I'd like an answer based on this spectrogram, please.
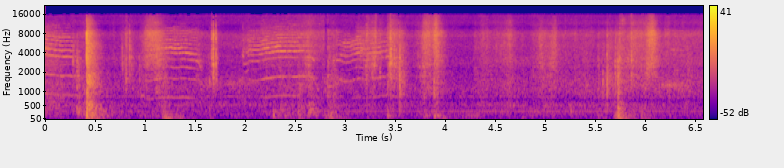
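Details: A white rescued kitten named Chicchi pleads sweetly for food when a person is in the kitchen. Several thin, high meows with bending pitch come in quick succession, over household knocks and cupboard sounds.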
